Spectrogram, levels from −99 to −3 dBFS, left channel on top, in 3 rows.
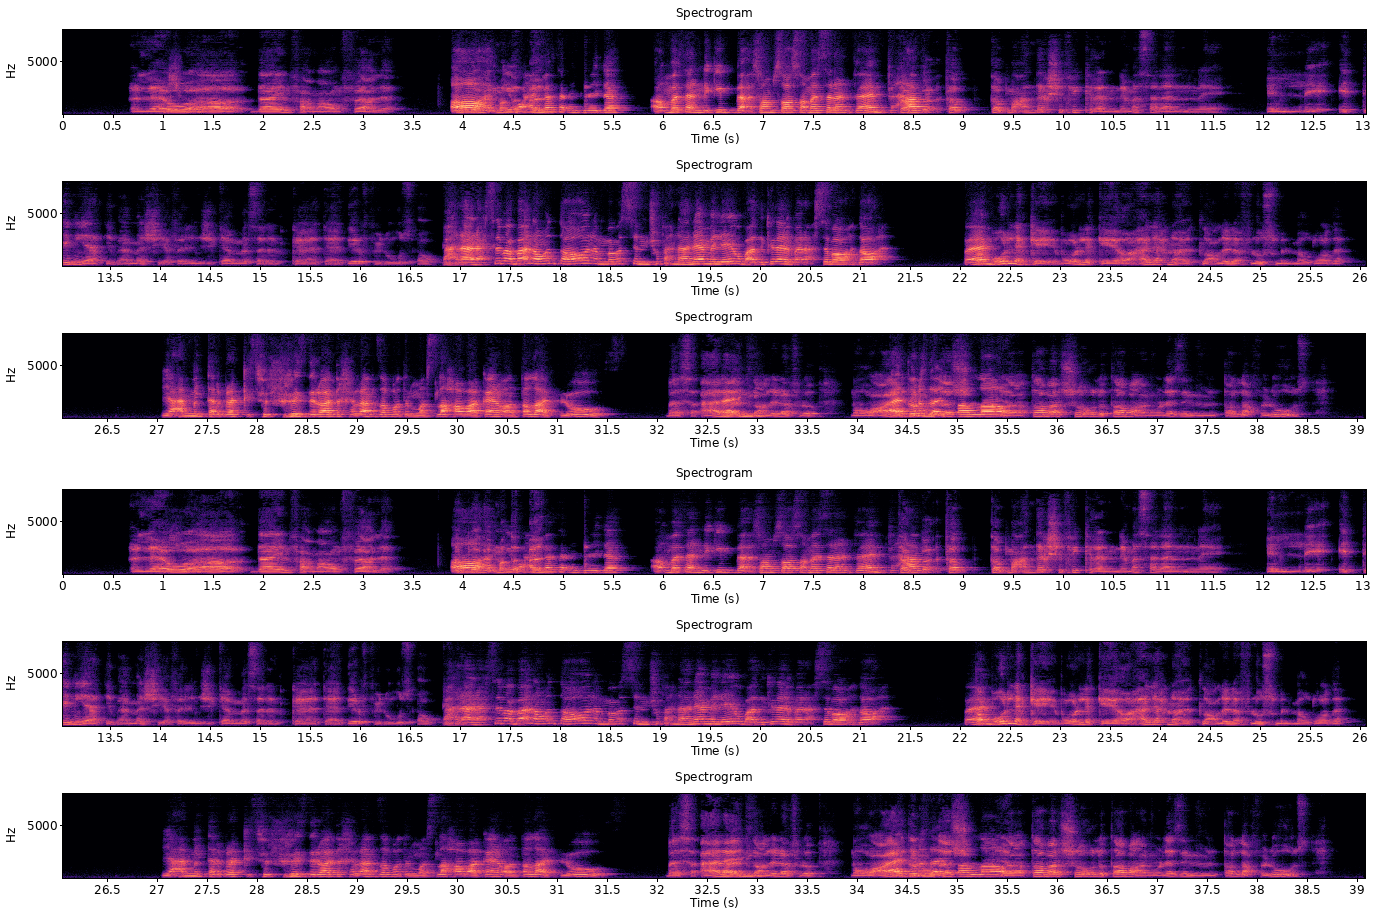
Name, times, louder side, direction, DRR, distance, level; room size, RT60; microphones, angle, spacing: voice 1, 0.7-3.3 3.9-4.8 8.4-11.6 12.0-17.1 22.2-25.8 32.1-35.1 35.4-38.7, right 1 dB, 20° right, 0.8 m, -33 dB
voice 2, 3.9-5.6 5.9-8.6 16.8-21.3 22.1-22.4 27.1-31.5 32.6-33.0 34.3-35.6, left 5 dB, 45° left, 0.5 m, -25 dB
4.7 x 2.9 x 3.5 m
head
